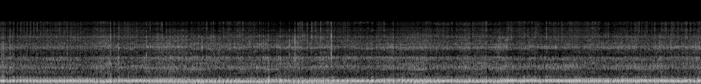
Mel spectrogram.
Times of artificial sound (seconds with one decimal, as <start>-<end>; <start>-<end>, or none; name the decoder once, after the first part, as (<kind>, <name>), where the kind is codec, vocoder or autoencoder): 0.7-6.2 (codec, DAC)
